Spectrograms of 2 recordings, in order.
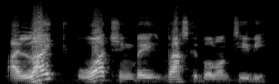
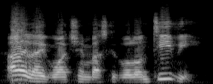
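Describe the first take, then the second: First: The stress is on like. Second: The stress is on TV.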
